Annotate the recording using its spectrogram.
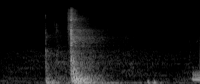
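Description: Interior bathroom door being pushed shut: a light bump about half a second in, then a sharp knock as it closes, and a faint click about a second later.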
